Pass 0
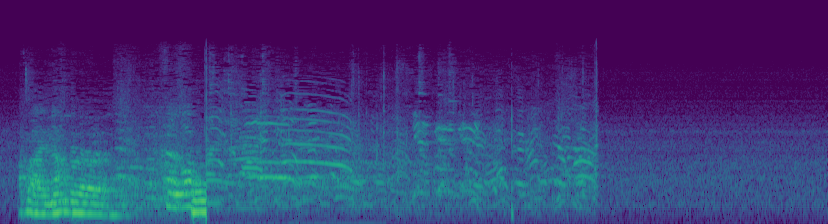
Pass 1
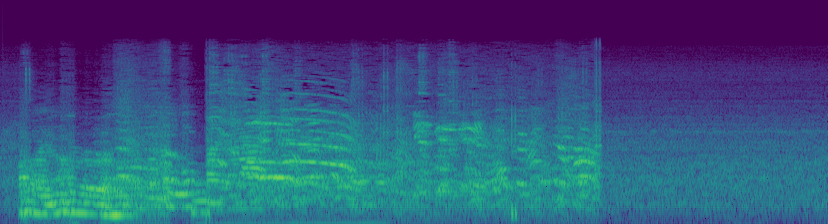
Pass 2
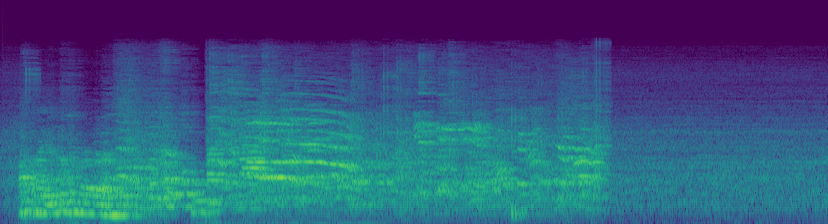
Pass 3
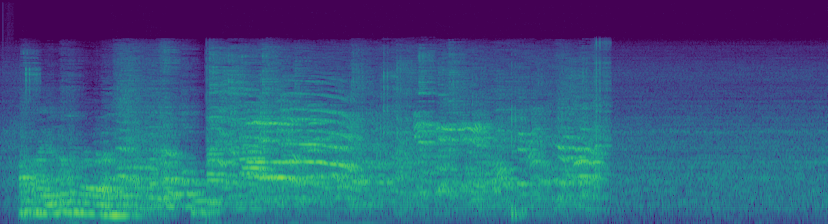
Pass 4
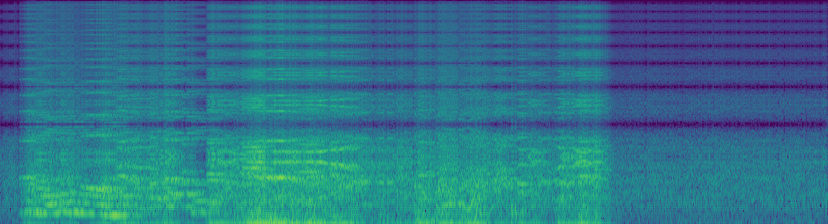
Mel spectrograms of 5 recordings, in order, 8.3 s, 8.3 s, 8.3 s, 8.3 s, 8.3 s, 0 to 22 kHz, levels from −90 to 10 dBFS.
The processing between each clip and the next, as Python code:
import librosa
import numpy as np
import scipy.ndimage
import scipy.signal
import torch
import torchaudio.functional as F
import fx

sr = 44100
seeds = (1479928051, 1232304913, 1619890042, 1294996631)

y1 = fx.over_compress(x, sr, threshold_db=-27.0, ratio=-1.0)
y1 = fx.doubler(y1, sr, ms=36.0, db=-2.0)
y1 = F.gain(torch.from_numpy(y1), 8.0).numpy()
y2 = fx.rev_gated(y1, sr, seeds[0], gate_ms=120, shape='rising', drr_db=4.0)
y3 = fx.high_shelf(y2, sr, hz=2900.0, db=11.0)
y3 = F.gain(torch.from_numpy(y3), -1.0).numpy()
y4 = fx.tracing_dist(y3, sr, depth_ms=0.28)
y4 = fx.sample_hold(y4, sr, seeds[1], rate_hz=2600.0, jitter_pct=0)
y4 = fx.attack_slew(y4, sr, db_per_s=160.0)
y4 = F.gain(torch.from_numpy(y4), 1.0).numpy()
